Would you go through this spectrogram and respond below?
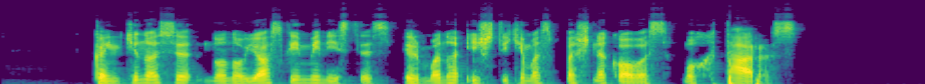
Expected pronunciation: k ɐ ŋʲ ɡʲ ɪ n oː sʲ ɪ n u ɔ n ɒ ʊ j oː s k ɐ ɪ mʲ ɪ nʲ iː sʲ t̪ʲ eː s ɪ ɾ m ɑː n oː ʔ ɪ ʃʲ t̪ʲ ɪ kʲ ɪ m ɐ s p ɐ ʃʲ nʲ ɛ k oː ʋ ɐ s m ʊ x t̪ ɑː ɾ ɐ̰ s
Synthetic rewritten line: k ɐ ŋʲ kʲ ɪ n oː sʲ ɪ n u ɔ n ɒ ʊ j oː s k ɐ ɪ mʲ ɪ nʲ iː sʲ t̪ʲ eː s ɪ ɾ m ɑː n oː ʔ ɪ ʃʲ t̪ʲ ɪ kʲ ɪ m ɐ s p ɐ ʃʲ nʲ ɛ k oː ʋ ɐ s m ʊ x t̪ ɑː ɾ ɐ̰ s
